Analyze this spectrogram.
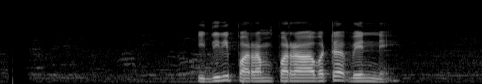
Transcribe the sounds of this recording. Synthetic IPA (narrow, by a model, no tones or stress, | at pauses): id̪iɾipɐɾɐmpɐɾaːʋəʈəʋenːḛ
